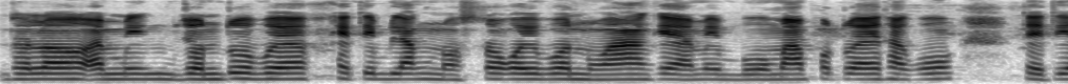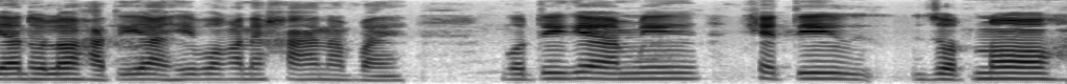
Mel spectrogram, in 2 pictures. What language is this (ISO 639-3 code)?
asm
